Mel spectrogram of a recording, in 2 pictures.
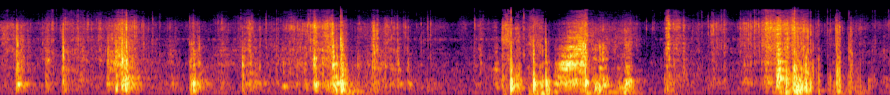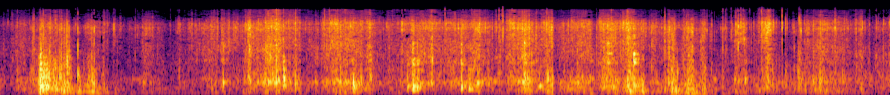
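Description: Plastic packaging crinkling and rustling as it is handled and pulled at to get it open, in irregular bursts of crackles.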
